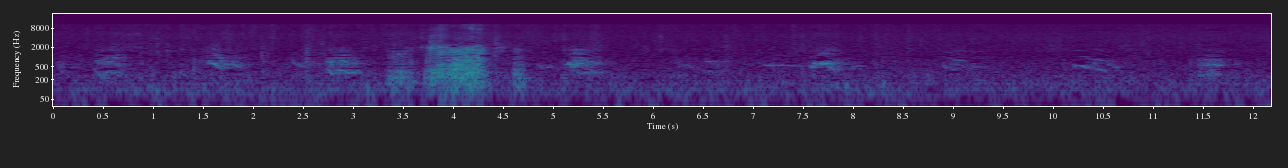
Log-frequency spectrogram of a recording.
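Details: Two wrinkly bulldog puppies trade short, high growls and yips while play-fighting, with one louder yelp midway.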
